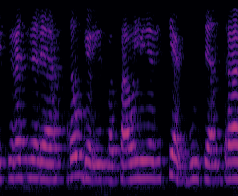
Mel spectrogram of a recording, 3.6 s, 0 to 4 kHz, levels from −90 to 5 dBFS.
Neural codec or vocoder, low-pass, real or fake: codec, 16 kHz, 8 kbps, FreqCodec, larger model; 3.6 kHz; fake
